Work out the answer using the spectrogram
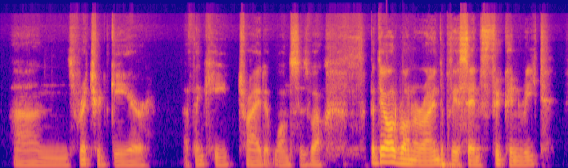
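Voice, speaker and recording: A man with a Northern Irish accent speaks at a very deep, low pitch and a fairly slow pace, with ordinary pitch variation. His loudness swings widely on a very clean recording with a silent background. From Northern Ireland. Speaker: livestreamer discussing mental health and insecurities. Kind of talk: live stream Q&A reading viewer comments. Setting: livestream. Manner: casual, with fillers and restarts.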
